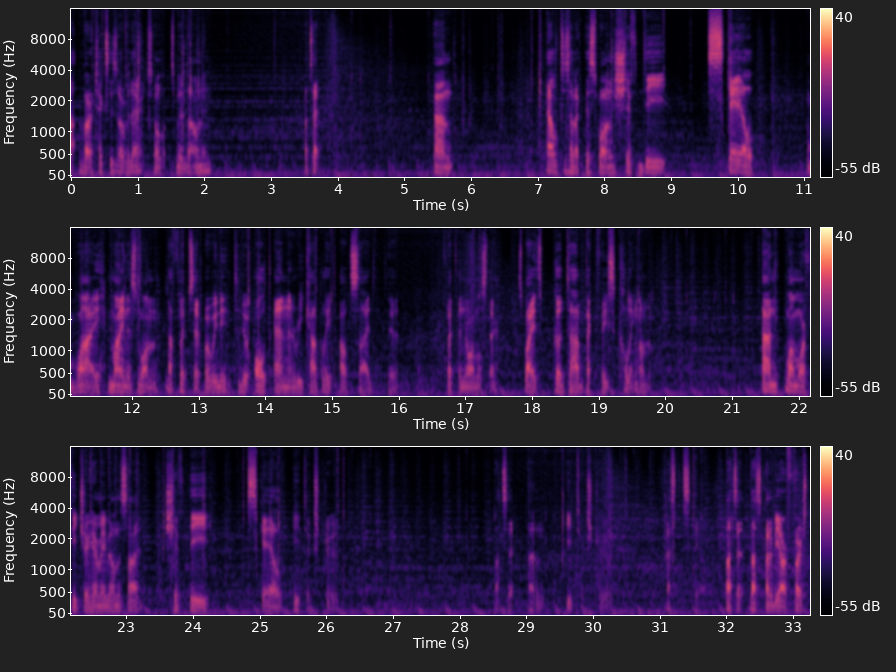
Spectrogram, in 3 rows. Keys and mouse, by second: 0.1 click, 0.7 ctrl+z, 1.5 ctrl+z, 2.1 click, 2.8 middle click, 3.9 middle click, 5.0 middle click, 5.6 3, 6.6 l, 7.1 middle click, 7.9 shift+d, 8.0 click, 8.5 click, 9.6 s, 11.1 y, 11.3 -, 11.5 1, 11.7 Return, 13.4 alt+n, 14.7 middle click, 15.4 click, 16.8 click, 17.4 middle click, 18.8 middle click, 19.3 middle click, 20.0 middle click, 20.6 middle click, 21.0 click, 22.5 shift+click, 23.2 shift+d, 23.3 middle click, 23.3 right click, 23.8 s, 24.3 click, 24.6 middle click, 24.9 e, 25.8 click, 26.0 middle click, 26.8 click, 27.8 middle click, 28.6 click, 28.9 middle click, 29.2 e, 30.1 click, 30.3 middle click, 30.7 s, 31.1 click, 31.3 middle click, 31.7 g, 32.7 click.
